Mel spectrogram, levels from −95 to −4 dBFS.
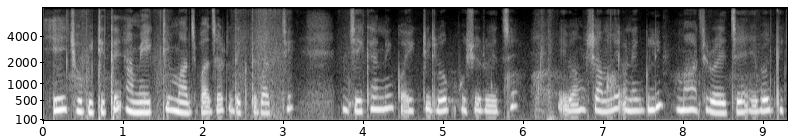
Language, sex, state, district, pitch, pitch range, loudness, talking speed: Bengali, female, West Bengal, North 24 Parganas, 260 Hz, 230-280 Hz, -16 LUFS, 130 wpm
